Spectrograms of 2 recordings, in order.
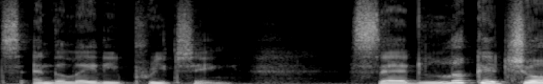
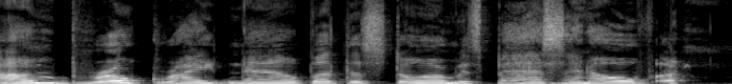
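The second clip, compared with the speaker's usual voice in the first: acted-out, very high, screaming shouted cry; 13 semitones higher, 3 dB louder than usual. Retelling what everyone around them in church was saying: imitating people screaming. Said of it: "everyone around us was screaming".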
